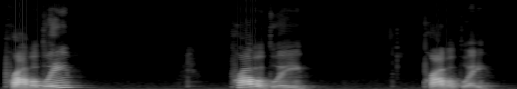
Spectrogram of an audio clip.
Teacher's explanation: End with Li by touching the tip of your tongue to the back of your top teeth, then move to a smile for the long E. · First, start by saying the PR combination by putting your lips together, then rounding them for the R. Next, add the short ah sound by opening your mouth wide. Do not pucker and say oh. It is an open ah. Then, add the syllable bub by pressing the lips together for the B, adding the short relaxed uh vowel, then closing the lips again for the B.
